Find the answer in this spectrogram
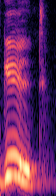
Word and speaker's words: guilt: UI l t Okay suppose you have guilt gu u i l t you are not speaking U at all we are not saying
